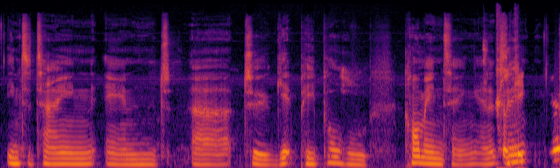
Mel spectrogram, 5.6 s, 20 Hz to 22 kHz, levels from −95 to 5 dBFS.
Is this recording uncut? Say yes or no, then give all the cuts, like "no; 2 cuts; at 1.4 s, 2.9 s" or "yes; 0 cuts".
yes; 0 cuts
